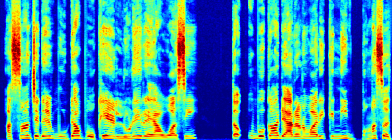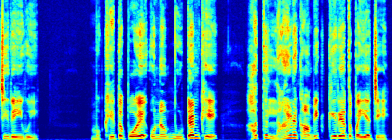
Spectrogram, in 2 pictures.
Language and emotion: Sindhi, disgusted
